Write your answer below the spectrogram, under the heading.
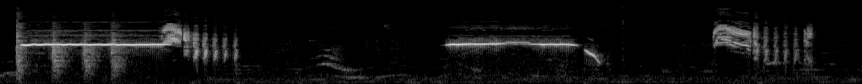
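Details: Common iora song used to coax a bird into singing: long level high whistles, one closing with a buzzy rattle and another with a steep downslur, then a final buzzy trill.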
